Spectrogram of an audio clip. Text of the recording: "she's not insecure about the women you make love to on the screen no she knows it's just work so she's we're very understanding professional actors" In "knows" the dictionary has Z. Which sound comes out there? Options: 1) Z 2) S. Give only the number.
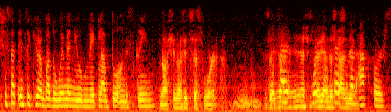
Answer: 2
